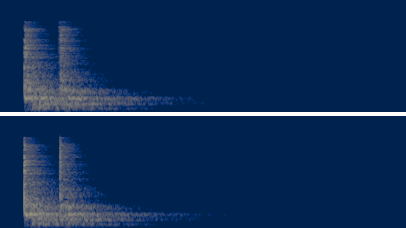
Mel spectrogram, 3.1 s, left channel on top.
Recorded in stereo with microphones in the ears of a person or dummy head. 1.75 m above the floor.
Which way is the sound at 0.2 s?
50° right (ahead or behind).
